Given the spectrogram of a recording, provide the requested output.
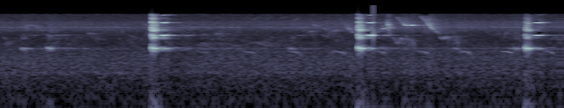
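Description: Bare-throated bellbird giving three loud, ringing metallic clanks like a hammer striking an anvil, about two seconds apart, with faint chirps from other birds.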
